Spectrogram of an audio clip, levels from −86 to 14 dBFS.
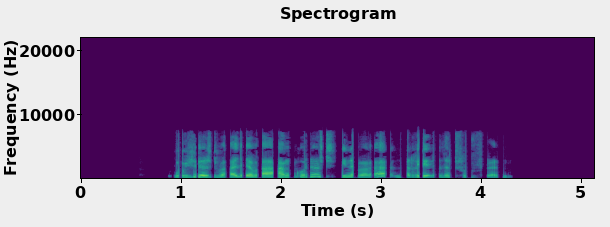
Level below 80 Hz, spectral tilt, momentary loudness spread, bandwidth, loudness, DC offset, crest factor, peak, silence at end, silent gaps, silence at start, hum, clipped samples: -56 dBFS; -4.5 dB/octave; 14 LU; 7.8 kHz; -22 LUFS; under 0.1%; 20 dB; -2 dBFS; 0.9 s; 2.56-2.60 s; 0.95 s; none; under 0.1%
